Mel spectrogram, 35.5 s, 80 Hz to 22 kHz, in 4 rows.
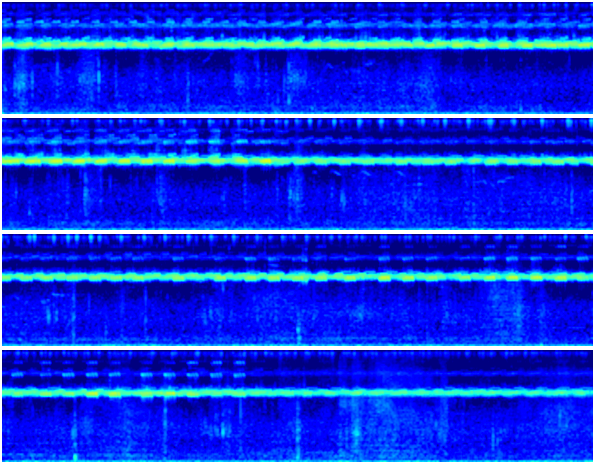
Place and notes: path of seasons, Piramida, Maribor, Slovenia - walk with silky red disc
high grass, crickets, silk, steps, wind
Podravska, Vzhodna Slovenija, Slovenija, 6 June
